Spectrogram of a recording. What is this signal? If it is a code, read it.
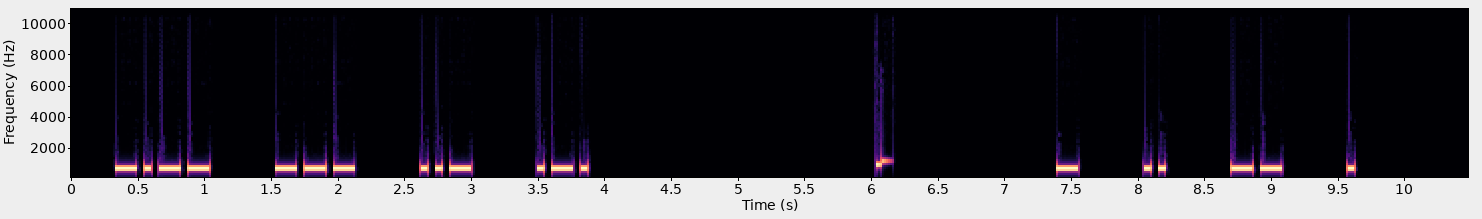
Morse code, heard as a keyed tone, about 22 wpm, spaced as for 12 wpm, 700 Hz. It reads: YOUR TIME
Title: 3x Character Spacing - Top 100 Words - 22wpm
